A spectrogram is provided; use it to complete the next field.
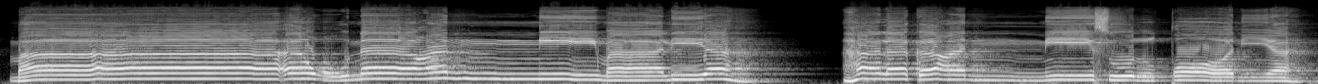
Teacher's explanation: kita berhenti sejenak pada ayat 28 tapi tahan nafas. Tahan nafasnya kira-kira 2 ketukan, langsung sambung berikutnya dengan ayat 29.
